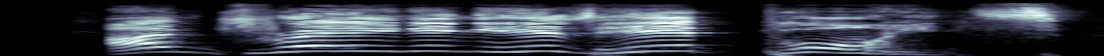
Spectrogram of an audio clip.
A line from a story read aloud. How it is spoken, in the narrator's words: You hear her yell out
